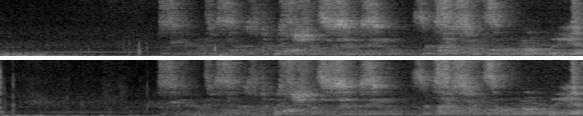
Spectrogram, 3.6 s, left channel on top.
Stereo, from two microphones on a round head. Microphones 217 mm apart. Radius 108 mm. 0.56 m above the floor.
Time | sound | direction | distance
1.0 | whispering | 35° right (ahead or behind) | 1.1 m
